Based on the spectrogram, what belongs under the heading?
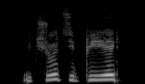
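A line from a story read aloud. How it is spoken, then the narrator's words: Hopeful mumble. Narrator (Russian): бормочет с надеждой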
